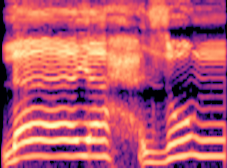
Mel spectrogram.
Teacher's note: dengung pada nun mati bertemu dengan kaf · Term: ikhfa haqiqi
